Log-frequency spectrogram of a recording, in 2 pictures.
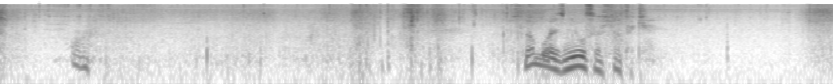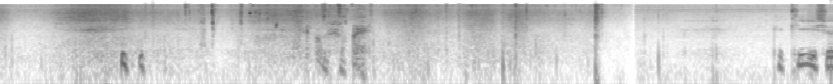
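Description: A padded jacket rustles as arms move.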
